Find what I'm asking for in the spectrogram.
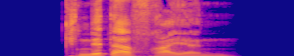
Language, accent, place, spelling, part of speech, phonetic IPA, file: German, Germany, Berlin, knitterfreien, adjective, [ˈknɪtɐˌfʁaɪ̯ən], De-knitterfreien.ogg
- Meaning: inflection of knitterfrei: 1. strong genitive masculine/neuter singular 2. weak/mixed genitive/dative all-gender singular 3. strong/weak/mixed accusative masculine singular 4. strong dative plural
